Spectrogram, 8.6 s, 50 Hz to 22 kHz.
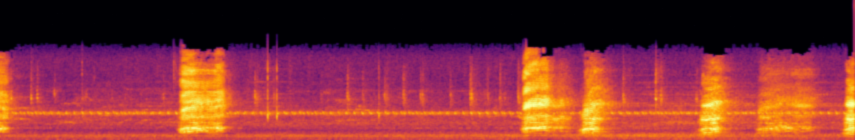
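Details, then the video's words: A juvenile and an adult Torresian crow at a residence, dated 020215, giving harsh, nasal caws in short bursts, some single and some in quick pairs, over a steady faint hiss. "Juvenile and Adult Torresian Crow"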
